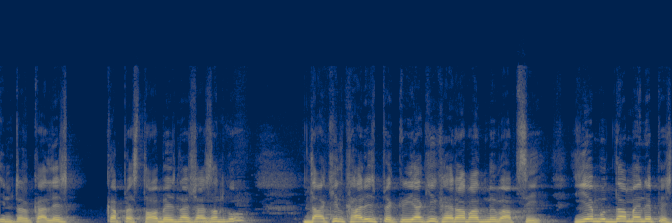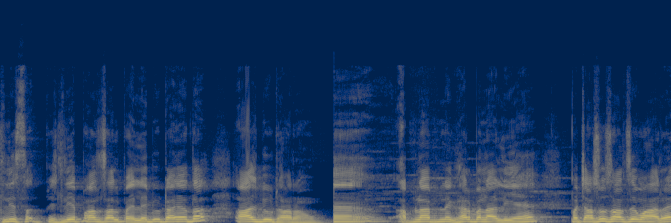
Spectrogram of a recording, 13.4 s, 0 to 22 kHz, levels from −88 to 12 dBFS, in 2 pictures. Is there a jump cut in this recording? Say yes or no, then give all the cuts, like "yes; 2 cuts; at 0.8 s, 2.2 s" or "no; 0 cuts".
yes; 1 cut; at 10.1 s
